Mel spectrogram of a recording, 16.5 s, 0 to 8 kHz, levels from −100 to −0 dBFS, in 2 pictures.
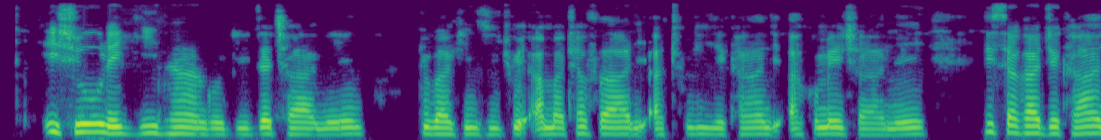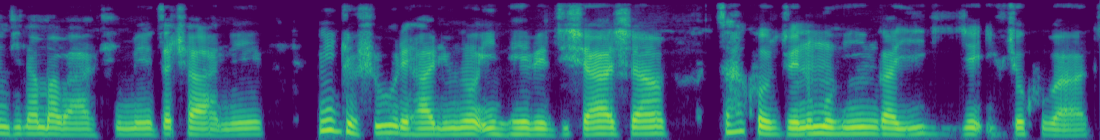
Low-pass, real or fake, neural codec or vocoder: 7.2 kHz; fake; vocoder, 22.05 kHz, 80 mel bands, Vocos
